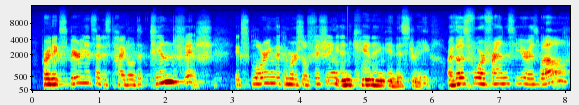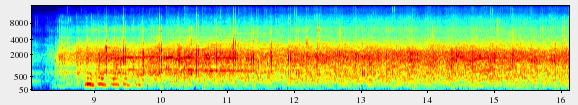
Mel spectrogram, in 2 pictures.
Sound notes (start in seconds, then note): 8.4 audience cheers and applauds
